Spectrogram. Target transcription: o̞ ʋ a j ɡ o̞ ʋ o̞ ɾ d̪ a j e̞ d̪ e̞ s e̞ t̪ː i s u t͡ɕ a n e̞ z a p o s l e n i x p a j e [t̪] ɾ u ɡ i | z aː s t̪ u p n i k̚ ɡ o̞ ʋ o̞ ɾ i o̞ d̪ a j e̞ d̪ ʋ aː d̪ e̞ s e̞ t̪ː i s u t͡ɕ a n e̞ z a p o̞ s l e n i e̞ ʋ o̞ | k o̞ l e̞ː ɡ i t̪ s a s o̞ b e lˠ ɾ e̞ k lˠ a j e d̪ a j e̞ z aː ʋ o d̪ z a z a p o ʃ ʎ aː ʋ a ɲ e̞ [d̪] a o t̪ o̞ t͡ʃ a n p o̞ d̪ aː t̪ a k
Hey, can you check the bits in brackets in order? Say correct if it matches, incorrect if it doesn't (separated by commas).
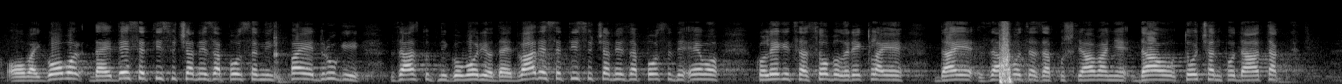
incorrect, correct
